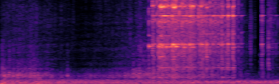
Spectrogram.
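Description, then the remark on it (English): Dry General Mills Count Chocula, Frankenberry and Booberry cereal pours into a bowl in a crisp, hissing rattle that lasts about a second, followed by a couple of short trickling bursts. A quiet, low hum comes before it, and no one speaks. “So I'm going to pour these into my bowl here.”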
